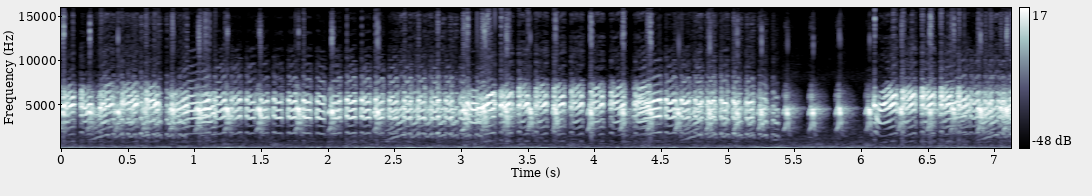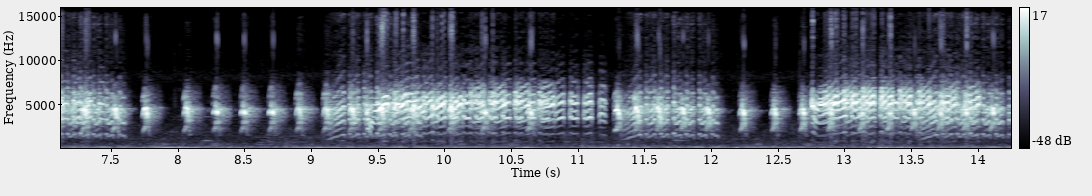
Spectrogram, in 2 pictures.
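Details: Lure sound for attracting wild prinias, mixing prenjak lumut and prenjak setater calls: long bursts of dense, high, scratchy twittering alternate with short runs of separate sharp chips, repeating steadily, a faint low hum underneath.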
